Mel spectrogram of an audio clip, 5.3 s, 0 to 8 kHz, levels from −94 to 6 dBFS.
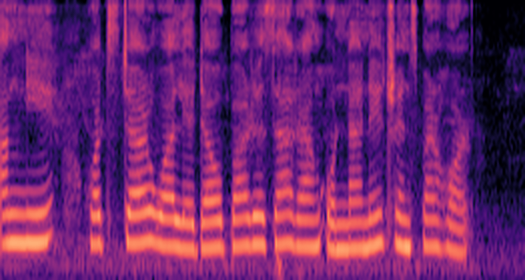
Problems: low volume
